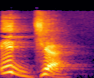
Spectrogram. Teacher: the middle of the tongue touches the roof of the mouth and as it pulls away the sound comes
